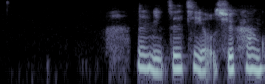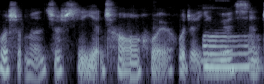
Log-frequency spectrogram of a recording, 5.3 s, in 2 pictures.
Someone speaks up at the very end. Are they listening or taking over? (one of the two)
taking over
